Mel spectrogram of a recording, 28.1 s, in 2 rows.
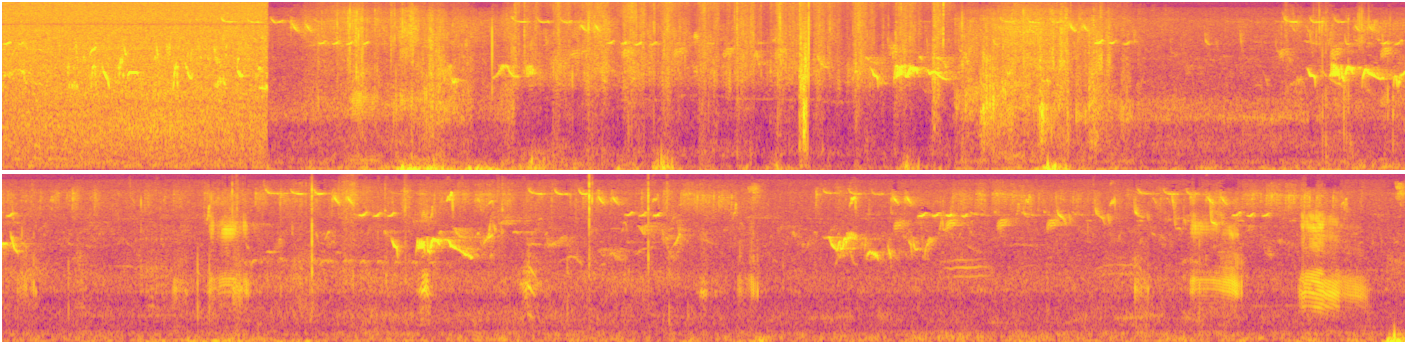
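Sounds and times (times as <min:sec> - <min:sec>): birds chirping and calling: 0:00.0 - 0:02.7.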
